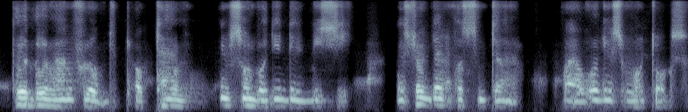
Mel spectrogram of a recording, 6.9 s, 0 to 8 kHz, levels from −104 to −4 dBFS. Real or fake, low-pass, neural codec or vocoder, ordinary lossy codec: fake; none; codec, 16 kHz, 1 kbps, FreqCodec, smaller model; none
